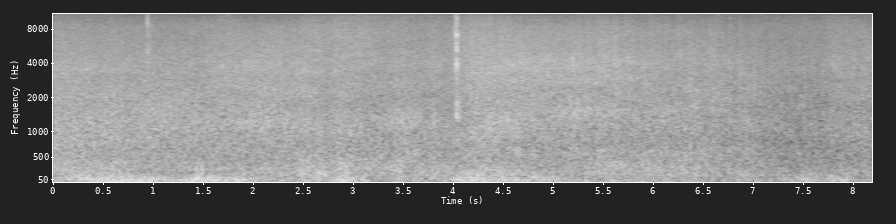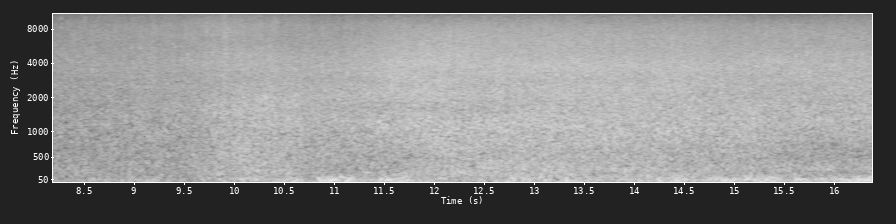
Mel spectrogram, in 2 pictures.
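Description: Ocean surf washing in foaming sheets over a rocky shoreline ledge, with wind buffeting the microphone. The wash grows louder about two-thirds of the way through.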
